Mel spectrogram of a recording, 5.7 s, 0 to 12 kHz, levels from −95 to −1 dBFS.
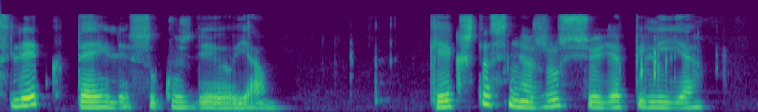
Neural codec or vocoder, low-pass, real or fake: none; 7.2 kHz; real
